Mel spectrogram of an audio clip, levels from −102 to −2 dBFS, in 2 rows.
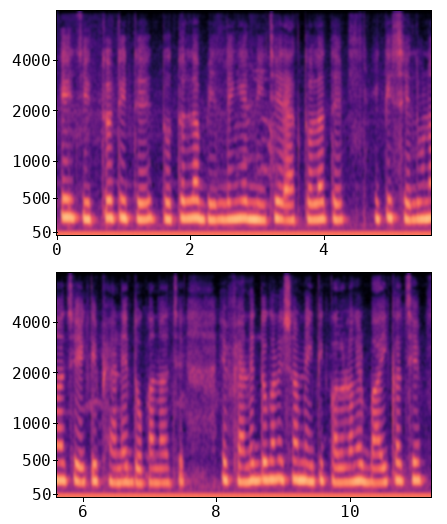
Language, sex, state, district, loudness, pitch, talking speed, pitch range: Bengali, female, West Bengal, Kolkata, -25 LUFS, 225 Hz, 140 wpm, 215-235 Hz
